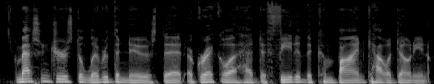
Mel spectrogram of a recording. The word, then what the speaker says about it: Agricola: One possible side consequence of Domitian's mock triumph was that Agricola, and yes, thank you for the pronunciation correction, it is Agricola, not Agricola, which, yeah, I agree, sounds like some kind of terrible hippie soda, so I'm sorry about that.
